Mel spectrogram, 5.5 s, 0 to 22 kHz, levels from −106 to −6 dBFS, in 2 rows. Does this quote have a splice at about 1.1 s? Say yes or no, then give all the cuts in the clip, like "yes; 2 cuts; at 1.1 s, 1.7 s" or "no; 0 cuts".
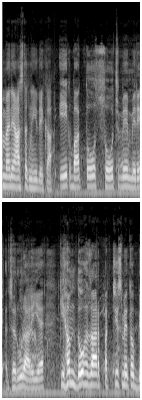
yes; 1 cut; at 1.1 s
